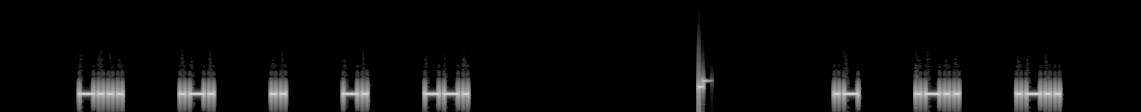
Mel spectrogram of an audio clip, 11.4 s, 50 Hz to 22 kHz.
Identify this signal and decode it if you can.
Morse code, heard as a keyed tone, about 25 wpm, spaced as for 12 wpm, 700 Hz. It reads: BRING ALL
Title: 4x Character Spacing - Top 500 Words - 25wpm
